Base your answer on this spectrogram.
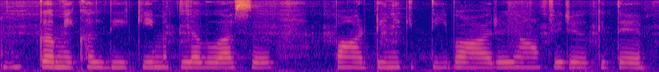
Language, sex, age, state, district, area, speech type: Dogri, female, 18-30, Jammu and Kashmir, Reasi, rural, spontaneous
